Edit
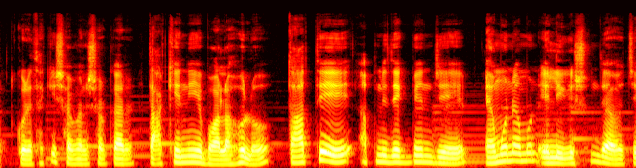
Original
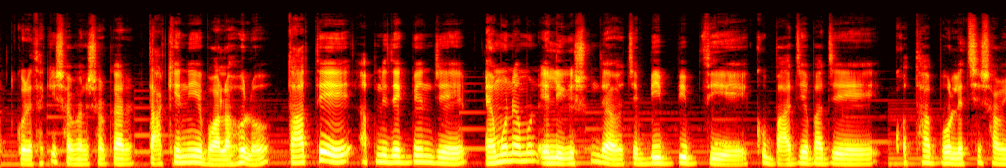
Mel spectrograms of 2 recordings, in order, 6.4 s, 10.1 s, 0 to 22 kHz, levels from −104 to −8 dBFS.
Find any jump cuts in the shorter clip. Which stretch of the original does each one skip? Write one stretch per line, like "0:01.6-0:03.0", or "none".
none

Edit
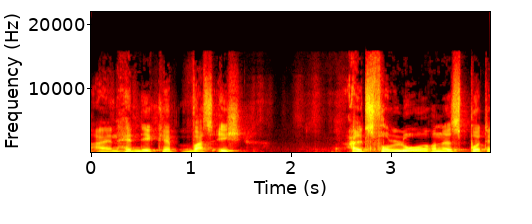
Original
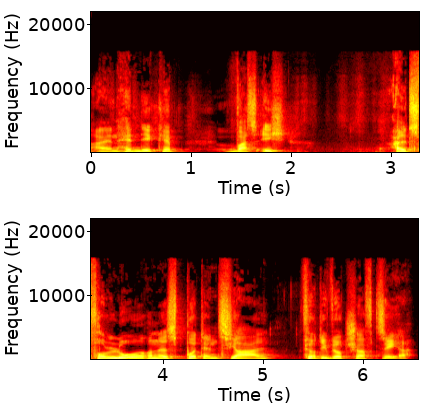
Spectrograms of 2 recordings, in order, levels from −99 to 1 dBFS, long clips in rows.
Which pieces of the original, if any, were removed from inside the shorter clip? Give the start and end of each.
0:00.9-0:01.3

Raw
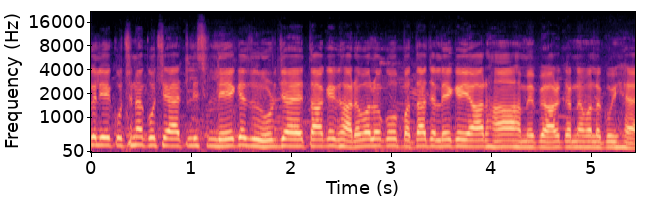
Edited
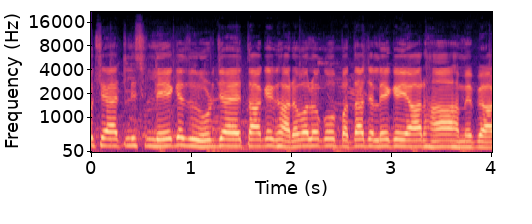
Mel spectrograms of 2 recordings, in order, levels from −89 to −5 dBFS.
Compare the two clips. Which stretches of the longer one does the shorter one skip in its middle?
none

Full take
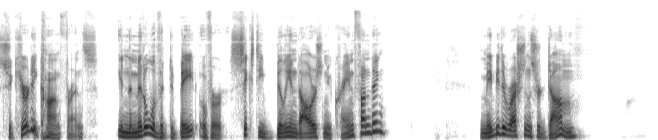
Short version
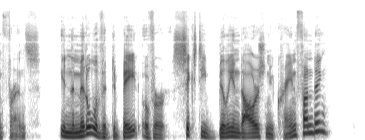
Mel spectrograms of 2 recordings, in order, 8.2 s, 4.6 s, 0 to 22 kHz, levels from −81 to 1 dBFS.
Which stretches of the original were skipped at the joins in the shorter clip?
none

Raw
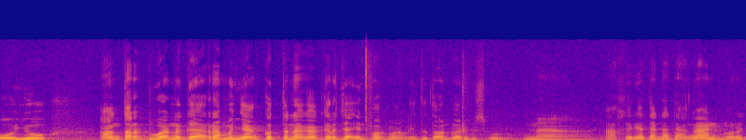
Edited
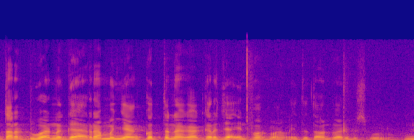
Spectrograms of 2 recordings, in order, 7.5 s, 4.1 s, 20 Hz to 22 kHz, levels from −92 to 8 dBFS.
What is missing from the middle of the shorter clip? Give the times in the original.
none

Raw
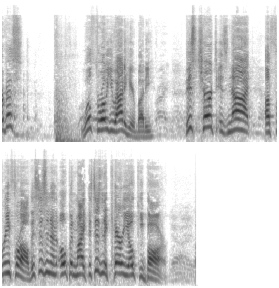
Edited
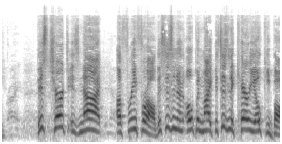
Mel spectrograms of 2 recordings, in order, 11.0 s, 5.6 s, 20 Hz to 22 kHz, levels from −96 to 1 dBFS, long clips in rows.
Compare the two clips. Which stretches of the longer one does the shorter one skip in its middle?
none

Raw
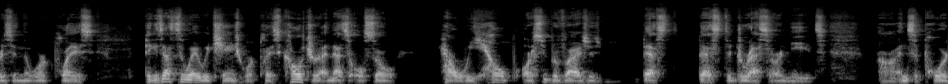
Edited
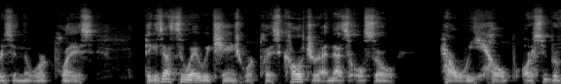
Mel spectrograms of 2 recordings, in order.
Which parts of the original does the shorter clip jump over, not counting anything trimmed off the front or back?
none

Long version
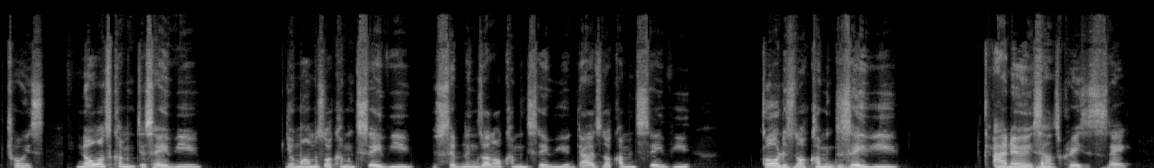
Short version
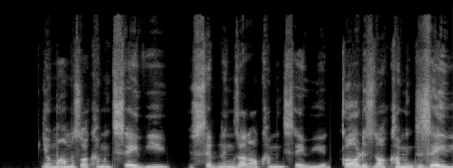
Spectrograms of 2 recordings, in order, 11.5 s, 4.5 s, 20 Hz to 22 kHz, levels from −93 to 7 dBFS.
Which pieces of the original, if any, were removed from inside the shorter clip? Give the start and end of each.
0:05.7-0:07.5

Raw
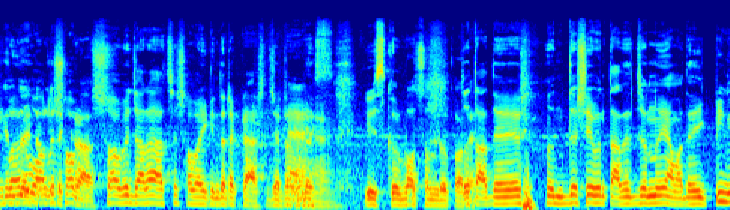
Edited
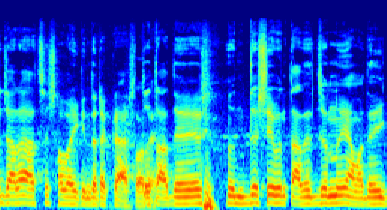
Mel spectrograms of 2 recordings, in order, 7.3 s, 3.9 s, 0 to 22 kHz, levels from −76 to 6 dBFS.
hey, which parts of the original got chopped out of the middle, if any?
0:02.6-0:04.5

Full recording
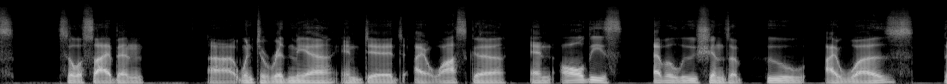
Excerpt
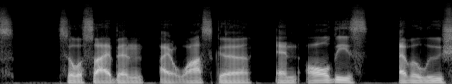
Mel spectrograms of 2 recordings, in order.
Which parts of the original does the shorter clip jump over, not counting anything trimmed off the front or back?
0:01.5-0:04.0

